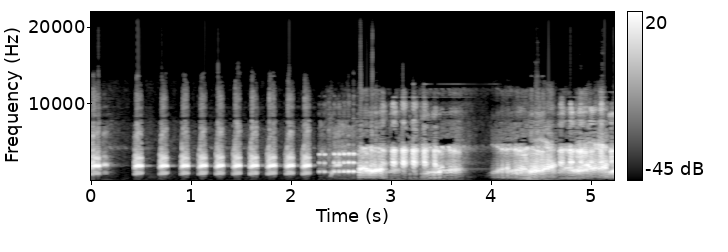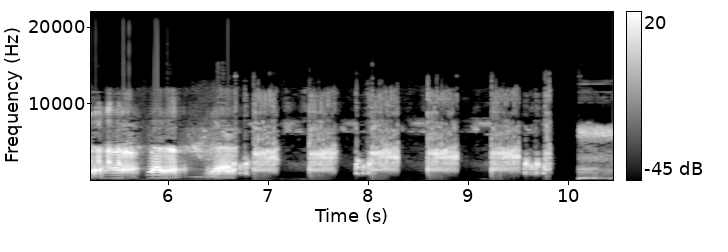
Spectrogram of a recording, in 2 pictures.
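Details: Frog. A series of frog calls opens with evenly spaced, rapid clicking pulses. It gives way to a thick, rattling chorus of croaks and then to shorter, sharper bursts that change in pitch from one to the next.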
